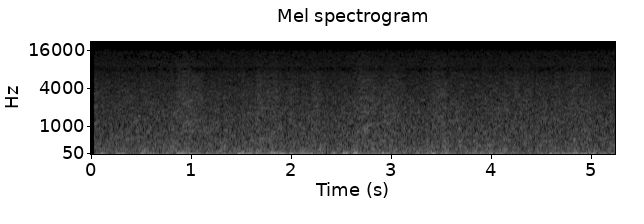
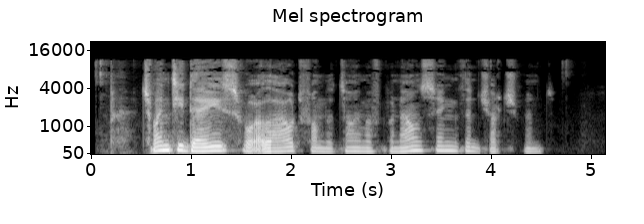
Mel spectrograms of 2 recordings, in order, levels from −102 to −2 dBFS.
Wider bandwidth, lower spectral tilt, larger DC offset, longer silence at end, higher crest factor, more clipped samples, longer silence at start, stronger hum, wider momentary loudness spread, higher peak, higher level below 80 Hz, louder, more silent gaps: first, 16.5 kHz vs 11.5 kHz; second, -3.5 dB/octave vs -6 dB/octave; neither; second, 0 s vs 0.65 s; about the same, 16 dB vs 16 dB; neither; second, 0 s vs 0.2 s; neither; second, 2 LU vs 17 LU; second, -44 dBFS vs -2 dBFS; second, -66 dBFS vs -46 dBFS; second, -62 LUFS vs -16 LUFS; neither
